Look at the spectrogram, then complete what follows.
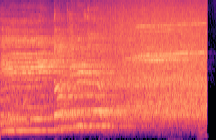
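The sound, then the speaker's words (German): A large arena crowd on the opposite grandstand cheers and chants before the start of a game, a steady, loud, echoing roar of many voices that holds for about four seconds before cutting off abruptly. “Jetzt gibt es ja immer diesen Wettkampf vor Spielbeginn. Also welche Tribüne ist denn lauter? Jetzt wandert er rüber auf die Gegentribüne.”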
